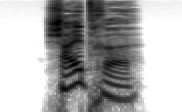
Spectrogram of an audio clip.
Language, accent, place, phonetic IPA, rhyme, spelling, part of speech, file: German, Germany, Berlin, [ˈʃaɪ̯tʁə], -aɪ̯tʁə, scheitre, verb, De-scheitre.ogg
- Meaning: inflection of scheitern: 1. first-person singular present 2. first/third-person singular subjunctive I 3. singular imperative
